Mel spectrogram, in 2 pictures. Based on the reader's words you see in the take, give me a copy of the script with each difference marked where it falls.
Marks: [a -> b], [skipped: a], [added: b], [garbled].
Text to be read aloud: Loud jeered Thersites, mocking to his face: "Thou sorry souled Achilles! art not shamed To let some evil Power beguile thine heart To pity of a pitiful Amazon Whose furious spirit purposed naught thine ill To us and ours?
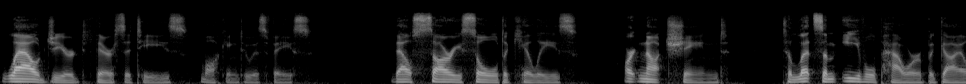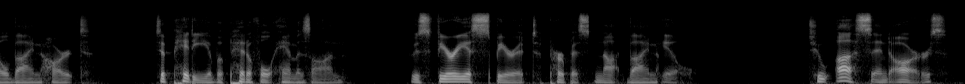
Loud jeered Thersites, mocking to his face: "Thou sorry souled Achilles! art not shamed To let some evil Power beguile thine heart To pity of a pitiful Amazon Whose furious spirit purposed naught thine ill To us and ours?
